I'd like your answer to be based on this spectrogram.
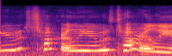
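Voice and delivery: high-pitched, panicked, pleading voice. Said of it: "she's freaking out".

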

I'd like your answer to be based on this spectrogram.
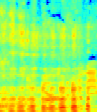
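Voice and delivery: high, loud mock heavy growl, belted out.

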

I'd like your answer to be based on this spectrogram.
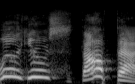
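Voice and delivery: very high, loud, slow, drawn-out squeak. Retelling a movie dinner scene, quoting Leo: imitating Leo. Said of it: "And then Leo's like".

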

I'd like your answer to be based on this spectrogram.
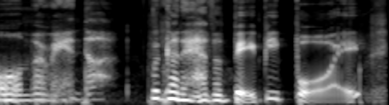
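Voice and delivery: put-on spoken softly in a Brooklyn accent. Asked how it goes, the speaker performs their only accent: Steve from Sex and the City. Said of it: "the only accent I can really do is Steve from Sex and the City".

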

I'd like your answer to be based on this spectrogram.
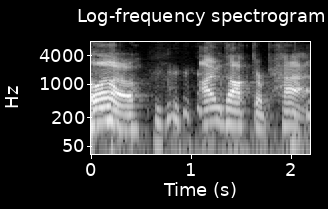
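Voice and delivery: slow, measured, unhurried delivery. Reading a website's welcome text aloud in a Doctor Steve voice. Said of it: "I'll do it in a, a, a Doctor Steve voice".

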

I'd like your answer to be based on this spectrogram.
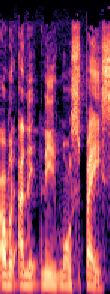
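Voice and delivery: ordinary delivery

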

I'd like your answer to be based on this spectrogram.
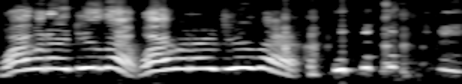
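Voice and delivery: very high, shrill shriek, dragged out. Recounting looking through photos at a restaurant; retelling a scream. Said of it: "i'm like screaming like".

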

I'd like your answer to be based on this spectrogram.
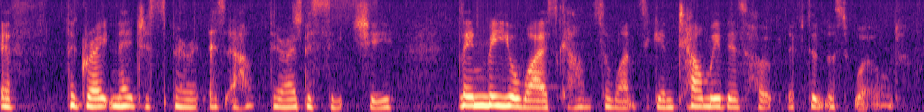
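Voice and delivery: hushed whispered voice. A player voices their character staring up at the sky, whispering. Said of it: "I'm just going to whisper out".

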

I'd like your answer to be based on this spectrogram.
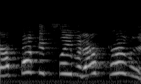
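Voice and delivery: high, shouted, yelling delivery. Speaker retells Dakota answering from his room, imitating Dakota yelling. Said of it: "he's yelling at me in his room".

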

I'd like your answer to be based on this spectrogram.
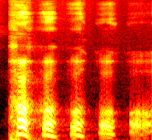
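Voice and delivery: very slow, rough, creaky slug-monster ho-ho-ho, each ho drawn out. Welcoming listeners back at Christmas time, doing a Santa laugh as Jabba the Hutt. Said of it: "my Santa Claus meets Jabba the Hutt".

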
